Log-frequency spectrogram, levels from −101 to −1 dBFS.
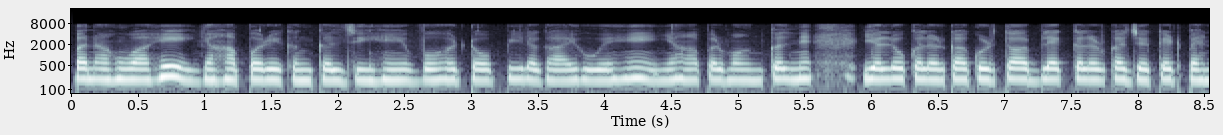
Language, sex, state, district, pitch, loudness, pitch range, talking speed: Hindi, female, Delhi, New Delhi, 200 Hz, -15 LUFS, 195-205 Hz, 215 wpm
